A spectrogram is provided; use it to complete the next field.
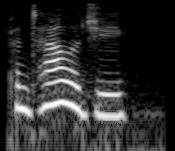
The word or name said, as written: pentalogy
